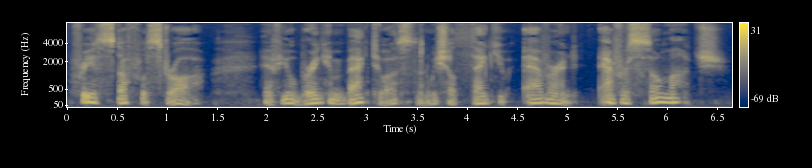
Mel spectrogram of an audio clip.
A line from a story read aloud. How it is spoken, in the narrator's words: said Dorothy eagerly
